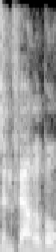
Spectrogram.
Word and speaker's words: infallible: That's four syllables. Are they big syllables? In Syllables. Infallible. so in fall, fall fall is big Okay. than other. Big. Foul is big.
